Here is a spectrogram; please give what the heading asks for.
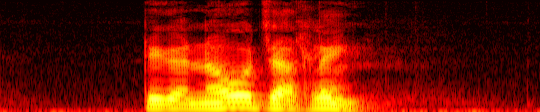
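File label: "diganotsatli", Cherokee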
